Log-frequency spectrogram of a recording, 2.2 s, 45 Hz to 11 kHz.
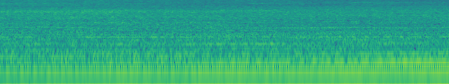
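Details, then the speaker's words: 1975 Jaguar XJ6 daily driver with an oil leak, running with Rislone Rear Main Seal Repair added, about halfway through a 15-minute run, with revs raised. Smooth, steady fast-idle hum with pressure rising and no knocks, misses or ticking. Engine sounds healthy. "We're about halfway through at a time. So, we'll raise the RPMs for a little bit."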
